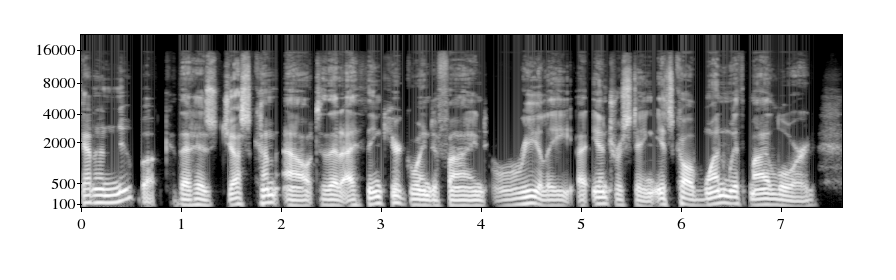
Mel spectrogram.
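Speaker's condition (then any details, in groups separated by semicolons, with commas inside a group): No condition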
